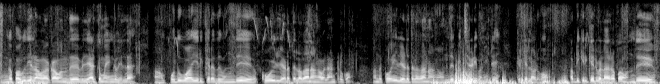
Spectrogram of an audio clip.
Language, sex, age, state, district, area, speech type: Tamil, male, 18-30, Tamil Nadu, Karur, rural, spontaneous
